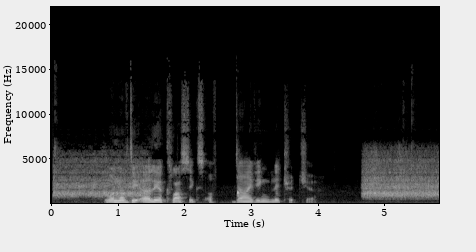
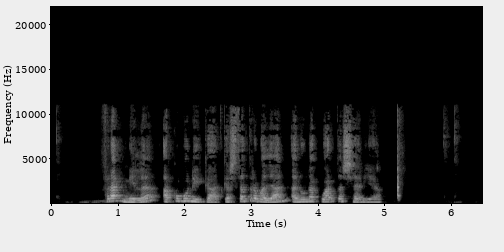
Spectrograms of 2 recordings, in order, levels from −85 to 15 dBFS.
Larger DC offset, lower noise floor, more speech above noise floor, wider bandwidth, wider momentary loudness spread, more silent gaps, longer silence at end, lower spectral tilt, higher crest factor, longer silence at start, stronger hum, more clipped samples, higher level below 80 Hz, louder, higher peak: neither; second, -64 dBFS vs -87 dBFS; second, 47 dB vs 60 dB; first, 14 kHz vs 11.5 kHz; first, 20 LU vs 8 LU; neither; second, 0 s vs 1.2 s; first, -6 dB/octave vs -4 dB/octave; about the same, 18 dB vs 20 dB; second, 0 s vs 0.8 s; neither; neither; first, -56 dBFS vs -70 dBFS; first, -19 LUFS vs -27 LUFS; first, -2 dBFS vs -8 dBFS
